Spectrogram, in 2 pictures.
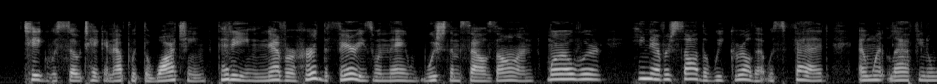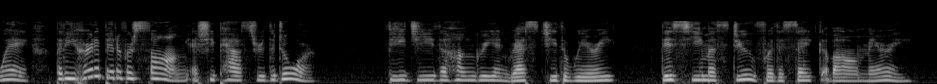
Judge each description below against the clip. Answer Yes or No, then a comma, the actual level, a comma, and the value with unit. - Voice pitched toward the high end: Yes, high, 195 Hz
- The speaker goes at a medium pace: No, fast, 210 wpm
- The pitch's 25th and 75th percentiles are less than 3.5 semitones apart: No, average, 3.8 semitones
